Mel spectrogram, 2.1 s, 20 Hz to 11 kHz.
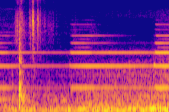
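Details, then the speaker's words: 2000 Ford F-150 4x4 4.6L V8, running rough: listening at the open gas cap after the ignition is turned on; a click, then a faint steady high whine as the fuel pump primes for a few seconds, normal. "after turning the ignition you should hear the water pump making a noise through here for like a few seconds after you start it go ahead"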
